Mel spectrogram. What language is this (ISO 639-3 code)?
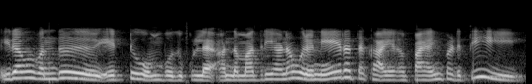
tam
